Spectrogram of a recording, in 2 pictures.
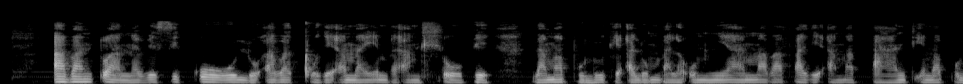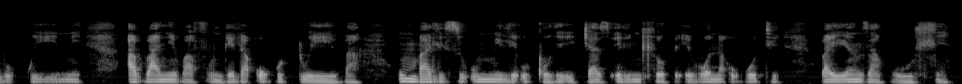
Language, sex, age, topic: North Ndebele, male, 25-35, education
